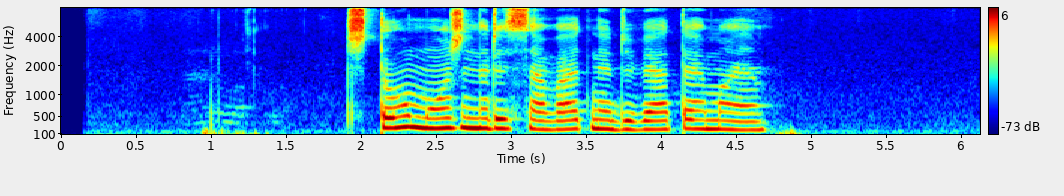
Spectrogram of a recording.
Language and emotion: Russian, neutral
